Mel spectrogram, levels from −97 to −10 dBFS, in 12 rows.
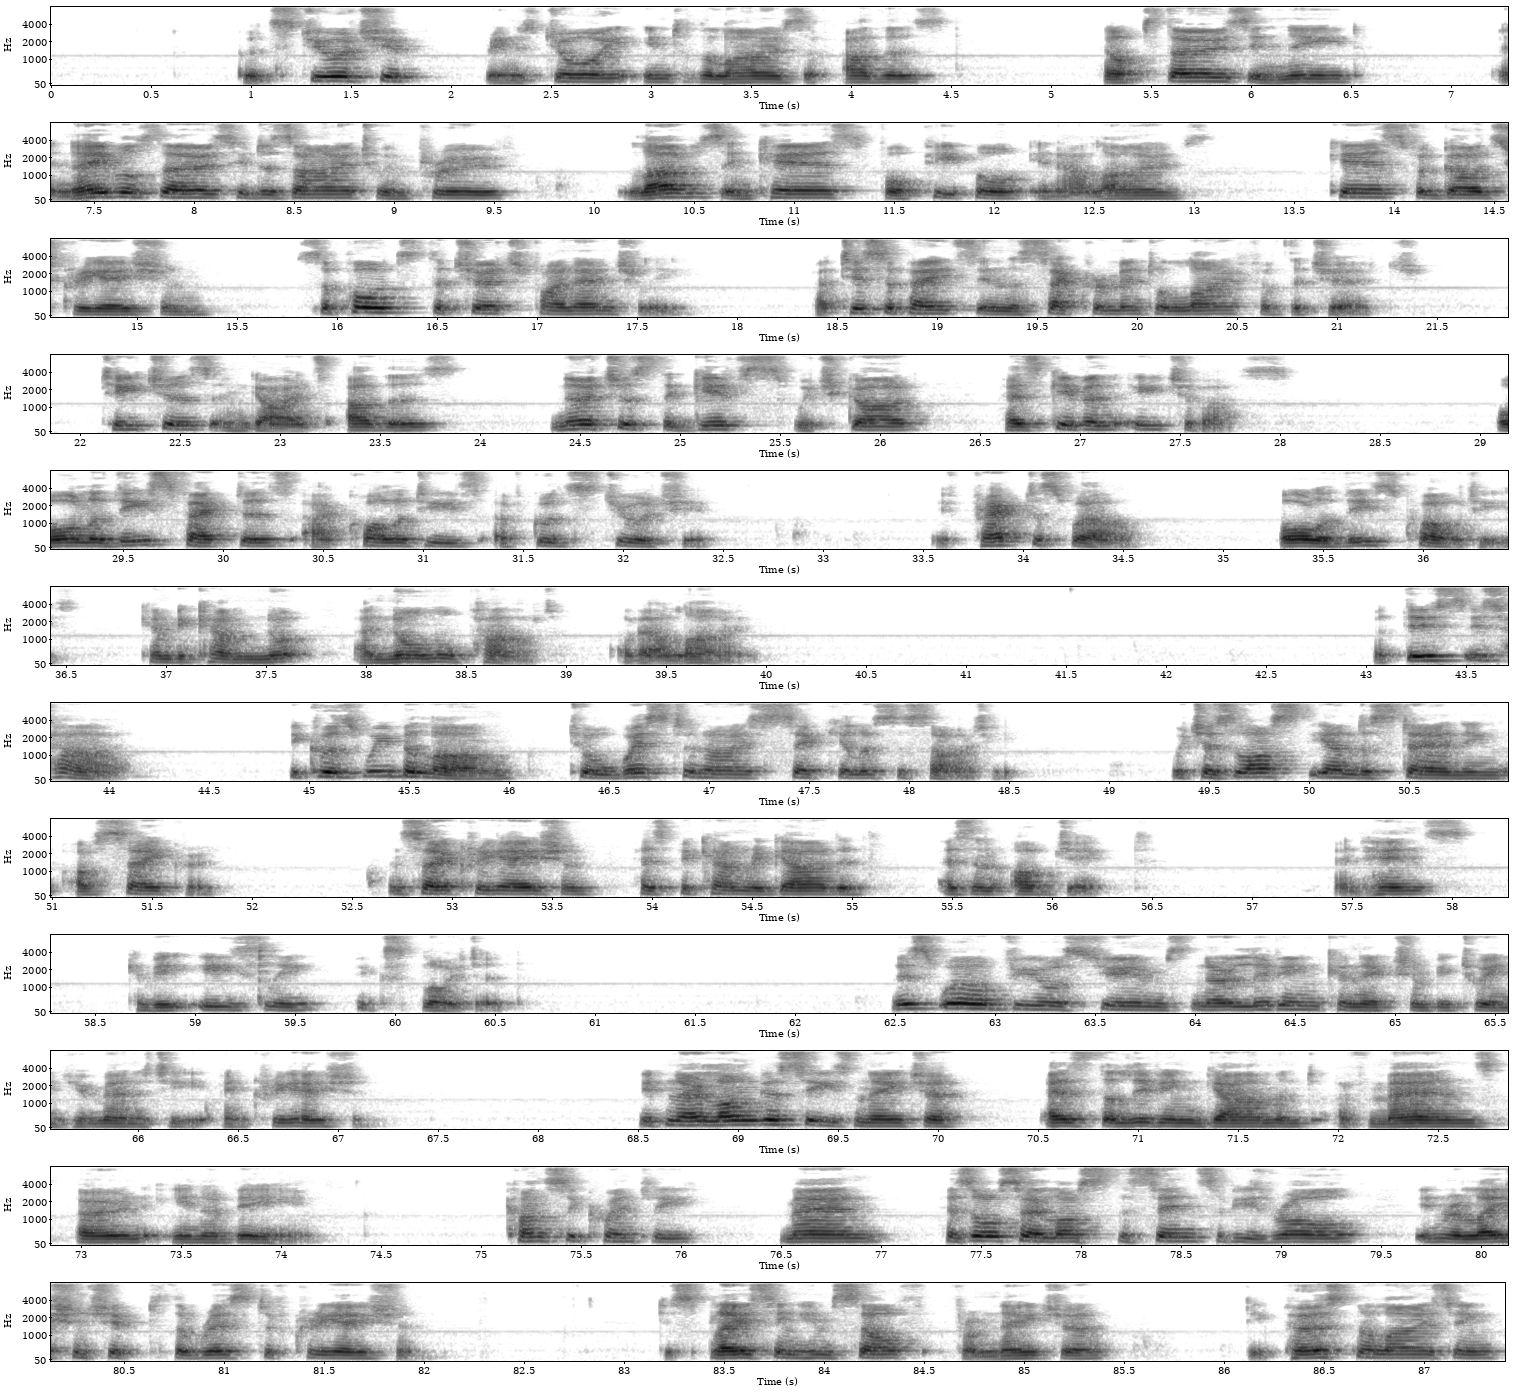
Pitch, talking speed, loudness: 150 Hz, 110 wpm, -26 LUFS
